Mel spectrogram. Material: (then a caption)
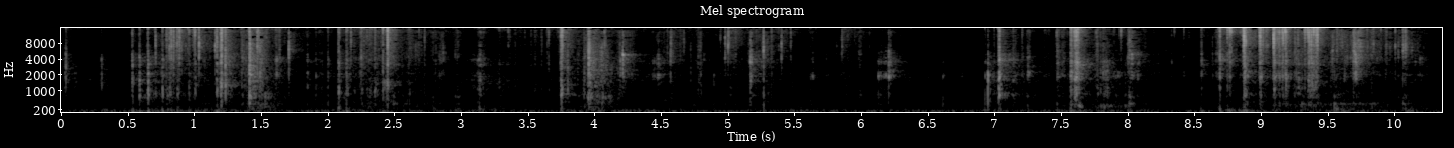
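Soap. A small metal blade shaves a solid rectangular mint green bar soap embossed "BODY BAR", cutting through to its cream-colored inside. Quiet, dry, bright scraping and crinkling strokes come in bursts, with short pauses between them. Each one stops instantly with no ring.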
